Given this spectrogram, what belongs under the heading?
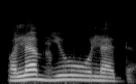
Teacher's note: sebab kita berhenti, maka dia kalkula kubra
